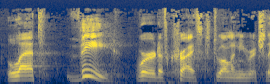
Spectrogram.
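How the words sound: The stress falls on the word 'the'. It is the one definitive word, not just any word. "It's the word, definitive, not a word"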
